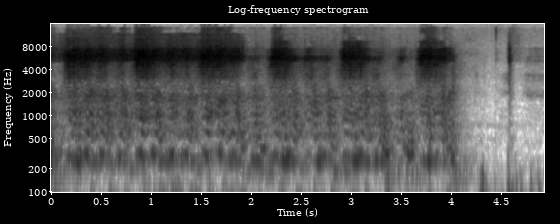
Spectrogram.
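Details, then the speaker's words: 1967 Ford F350 cranked without the clutch: the starter turns sluggishly in an uneven rhythm for about four seconds and never fires. Slow crank, no start; owner suspects the fuel pump, a bad ground or connection, or lost spark. "Yeah, you can see that's cranking way too slow. That's a little more cranking than I like to do on it."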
